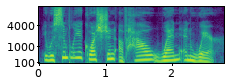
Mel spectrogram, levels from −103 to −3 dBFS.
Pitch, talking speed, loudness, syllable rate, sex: 215 Hz, 215 wpm, -17 LUFS, 4.9 syllables/s, female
